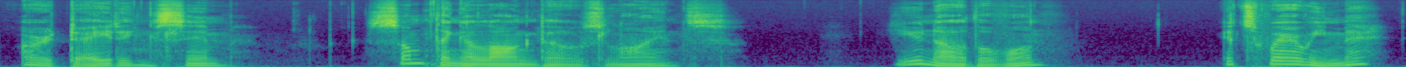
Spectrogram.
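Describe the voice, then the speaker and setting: Male actor as doting, possessive game boyfriend for ASMR roleplay; soft, dark timbre, very lively intonation. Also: lowish voice, no room sound, studio quality. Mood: gently coaxing. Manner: soft, coaxing, articulate, teasing tag questions. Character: possessive, gentle yandere dating-sim boyfriend, doting and smug. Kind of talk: scripted ASMR roleplay monologue to the listener.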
